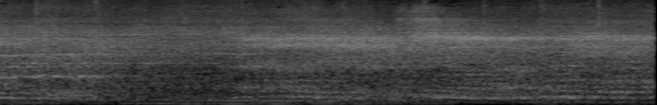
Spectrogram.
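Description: Steady background hubbub of a large swimming-pool crowd, with faint indistinct voices.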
